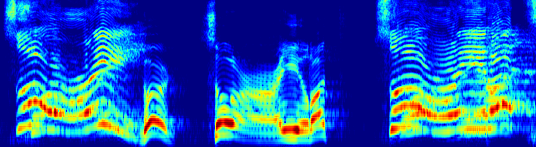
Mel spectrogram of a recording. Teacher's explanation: سُعِّرَتْ سین سیٹی کے ساتھ ادا ہوگا, عین کی ادائیگی الگ کے درمیان والے حصے سے. عین پہ تھوڑا زور بھی دینا ہے, کیوں؟ کیونکہ عین مشدد ہے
